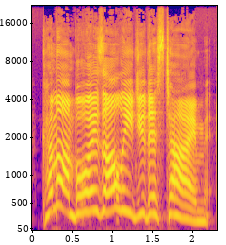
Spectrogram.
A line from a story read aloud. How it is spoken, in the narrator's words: called out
